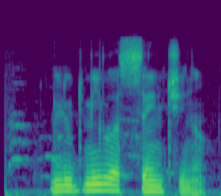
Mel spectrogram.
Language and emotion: Russian, neutral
